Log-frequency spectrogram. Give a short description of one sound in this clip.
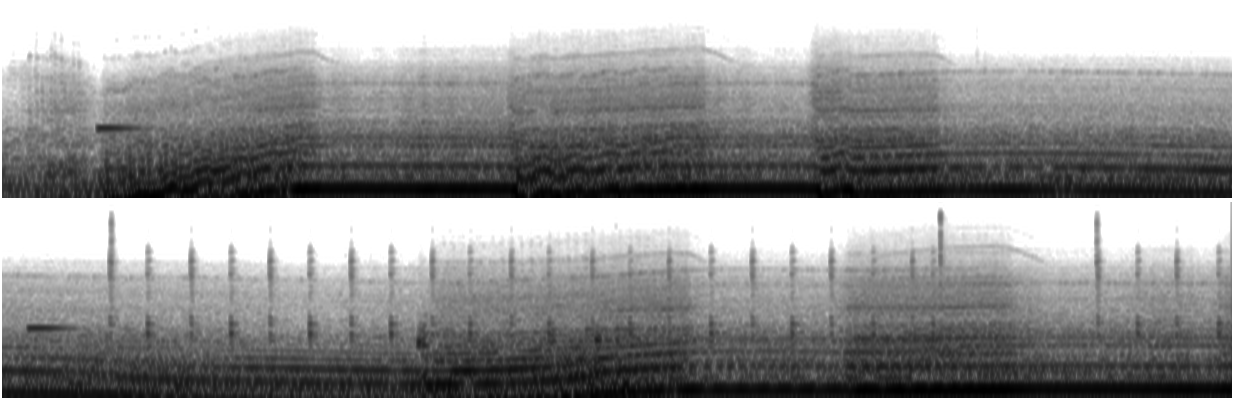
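A heavy truck engine revs up and down repeatedly as gears change.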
